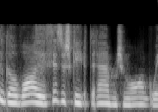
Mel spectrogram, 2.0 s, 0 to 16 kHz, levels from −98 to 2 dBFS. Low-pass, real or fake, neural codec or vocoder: 7.2 kHz; fake; codec, 16 kHz, 0.5 kbps, X-Codec, HuBERT features, trained on balanced general audio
